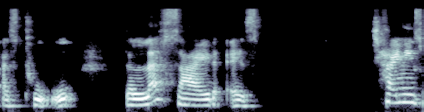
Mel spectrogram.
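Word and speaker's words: 土: by soil so the right symbol is soil pronounced as tool the left side is Chinese way to say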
